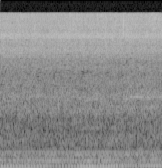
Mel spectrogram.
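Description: Jeep Wrangler engine running steadily at low revs as the Jeep crawls its front tire up onto a rock ledge.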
